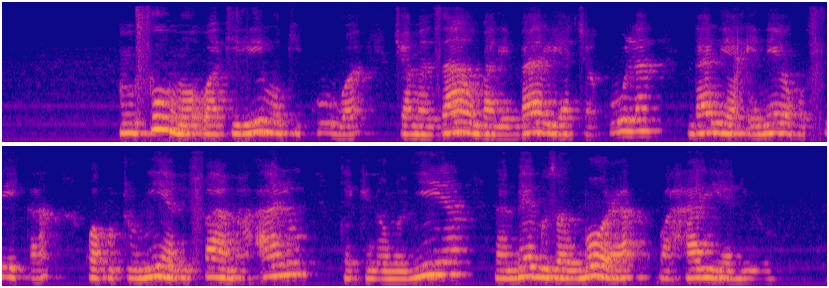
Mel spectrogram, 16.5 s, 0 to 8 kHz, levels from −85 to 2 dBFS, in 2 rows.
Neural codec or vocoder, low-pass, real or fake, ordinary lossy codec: none; 7.2 kHz; real; Opus, 32 kbps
